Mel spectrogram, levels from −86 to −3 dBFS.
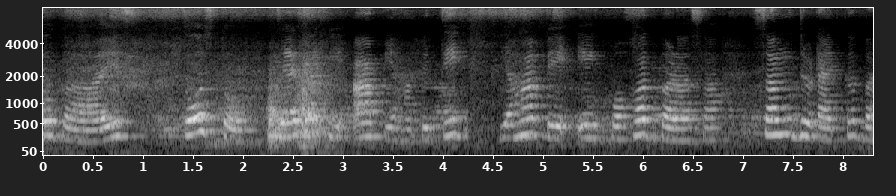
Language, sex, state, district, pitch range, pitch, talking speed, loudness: Hindi, female, Bihar, Begusarai, 210-290 Hz, 250 Hz, 135 wpm, -28 LUFS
